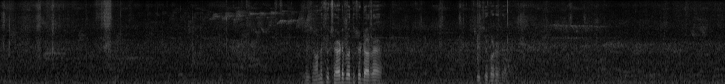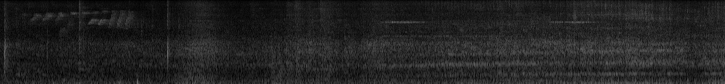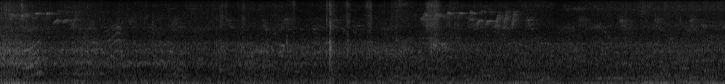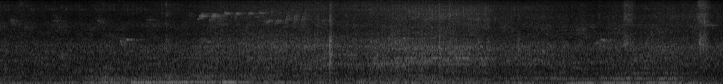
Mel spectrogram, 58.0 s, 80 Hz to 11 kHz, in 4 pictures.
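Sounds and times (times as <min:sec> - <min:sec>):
vehicle engine idling: 0:23.0 - 0:33.0.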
